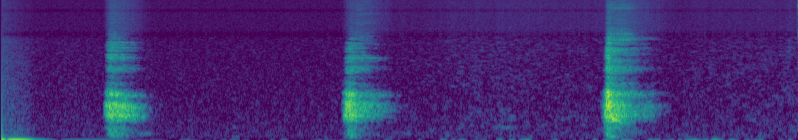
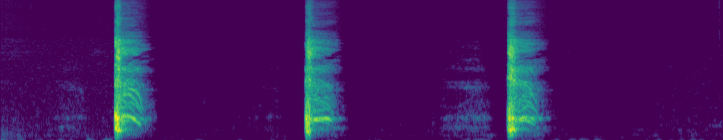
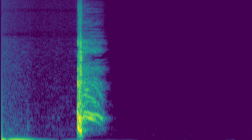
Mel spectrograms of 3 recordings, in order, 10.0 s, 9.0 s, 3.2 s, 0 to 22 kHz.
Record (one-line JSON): {"exhalation_length": "10.0 s", "exhalation_amplitude": 23563, "exhalation_signal_mean_std_ratio": 0.31, "three_cough_length": "9.0 s", "three_cough_amplitude": 32768, "three_cough_signal_mean_std_ratio": 0.2, "cough_length": "3.2 s", "cough_amplitude": 32768, "cough_signal_mean_std_ratio": 0.24, "survey_phase": "beta (2021-08-13 to 2022-03-07)", "age": "45-64", "gender": "Female", "wearing_mask": "No", "symptom_none": true, "smoker_status": "Never smoked", "respiratory_condition_asthma": false, "respiratory_condition_other": false, "recruitment_source": "REACT", "submission_delay": "2 days", "covid_test_result": "Negative", "covid_test_method": "RT-qPCR", "influenza_a_test_result": "Negative", "influenza_b_test_result": "Negative"}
